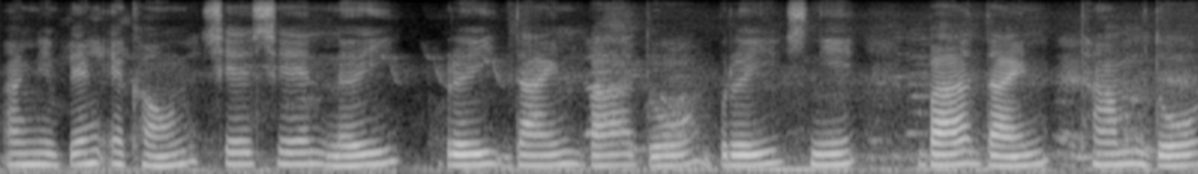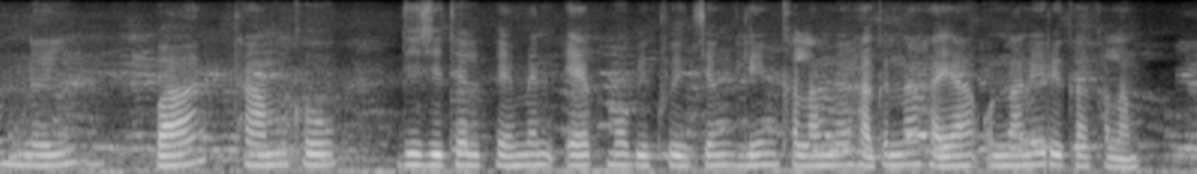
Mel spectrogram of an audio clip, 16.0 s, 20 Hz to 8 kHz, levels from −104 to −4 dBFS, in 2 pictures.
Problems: low volume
